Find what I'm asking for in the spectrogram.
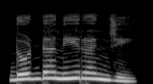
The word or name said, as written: ದೊಡ್ಡ ನೀರಂಜಿ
